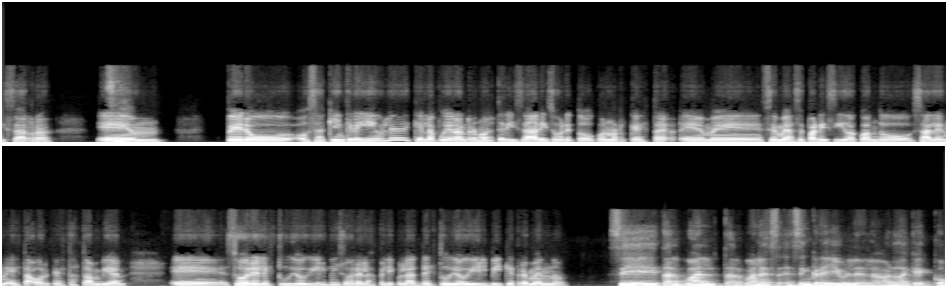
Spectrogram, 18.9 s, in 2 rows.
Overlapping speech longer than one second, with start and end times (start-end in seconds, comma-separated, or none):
none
